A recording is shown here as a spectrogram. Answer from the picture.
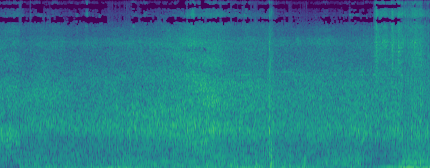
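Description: Steady low rumble of road traffic, with a single sharp click about five and a half seconds in.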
